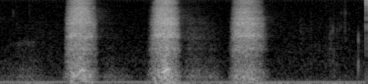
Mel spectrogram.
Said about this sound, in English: Ready? Three quick sniffs and a long exhale. Let's do three more. Ready? Three quick sniffs.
